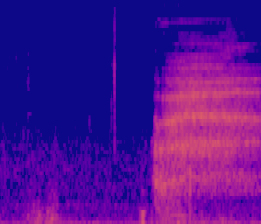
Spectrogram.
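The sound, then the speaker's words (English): After a moment of near quiet, someone in a car slurps morning iced coffee through a straw, a steady, airy, hissing slurp that runs for about a second with no talking. “Take a nice slurp of the morning car coffee here for you.”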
